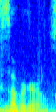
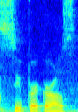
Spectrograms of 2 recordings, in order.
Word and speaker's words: SUPergirls: girls yeah the website the Instagram Facebook Atlantic supper girls OSU PE are its girl bailed super girls but it's pronounced supper gross yeah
